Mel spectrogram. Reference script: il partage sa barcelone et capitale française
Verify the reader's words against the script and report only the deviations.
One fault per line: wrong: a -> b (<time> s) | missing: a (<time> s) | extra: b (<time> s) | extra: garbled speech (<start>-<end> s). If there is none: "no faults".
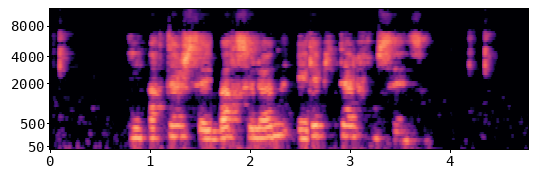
no faults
